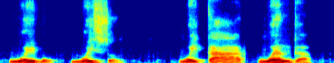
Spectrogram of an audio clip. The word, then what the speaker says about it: huevo: Huele, huevo, hueso, huecar, huelga. Do you notice the beginning of the syllable is that what sound, but the H is there because that's the root of the language, okay?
